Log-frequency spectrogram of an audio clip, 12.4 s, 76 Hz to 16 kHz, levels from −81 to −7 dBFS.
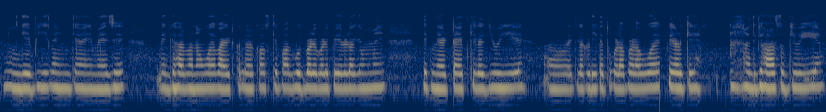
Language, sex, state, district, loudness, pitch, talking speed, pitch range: Hindi, female, Uttar Pradesh, Budaun, -38 LUFS, 240 Hz, 215 wpm, 235-250 Hz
